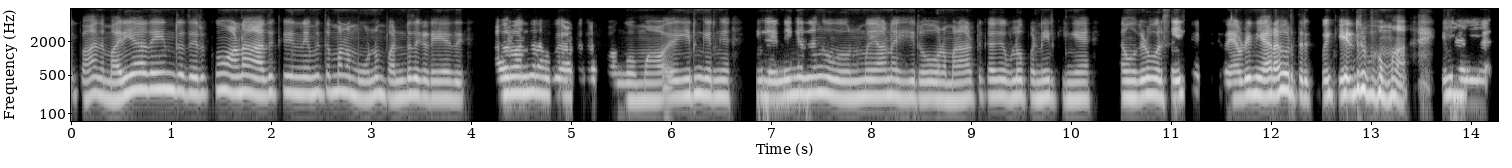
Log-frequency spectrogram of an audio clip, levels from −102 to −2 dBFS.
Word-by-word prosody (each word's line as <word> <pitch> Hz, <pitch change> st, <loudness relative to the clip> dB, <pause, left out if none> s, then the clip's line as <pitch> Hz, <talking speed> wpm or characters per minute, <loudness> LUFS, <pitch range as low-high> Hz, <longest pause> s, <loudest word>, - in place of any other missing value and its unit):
இப்ப 215 Hz, -3 st, -17 dB
அந்த 215 Hz, -2 st, -3 dB
மரியாதைன்றது 270 Hz, +3 st, +2 dB
இருக்கும். 260 Hz, +4 st, -4 dB
ஆனா, 245 Hz, +1 st, +2 dB
அதுக்கு 235 Hz, +2 st, -4 dB, 0.2 s
நிமித்தமா 240 Hz, +2 st, -2 dB
நம்ம 215 Hz, -4 st, -2 dB
ஒண்ணும் 220 Hz, +1 st, -2 dB
பண்றது 210 Hz, +3 st, 0 dB
கிடையாது. 195 Hz, -1 st, -3 dB, 0.4 s
அவரு 225 Hz, +2 st, +3 dB
வந்து 240 Hz, +1 st, +2 dB
நமக்கு 220 Hz, -1 st, -2 dB
ஆட்டோகிராப் 210 Hz, -2 st, -10 dB
வாங்குவோமா! 180 Hz, 0 st, -5 dB, 0.3 s
இருங்க, 220 Hz, +1 st, 0 dB
இருங்க. 205 Hz, 0 st, -1 dB, 0.3 s
நீங்க 200 Hz, -1 st, -1 dB
நீங்கதாங்க 230 Hz, +2 st, +2 dB, 0.2 s
உண்மையான 205 Hz, +1 st, 0 dB
ஹீரோ, 190 Hz, -1 st, -3 dB, 0.2 s
நம்ம 180 Hz, 0 st, -3 dB
நாட்டுக்காக 205 Hz, +2 st, -3 dB
இவ்ளோ 205 Hz, +1 st, -1 dB
பண்ணியிருக்கீங்க. 190 Hz, -1 st, -3 dB, 0.4 s
நான் 195 Hz, -, -3 dB
உங்ககிட்ட 205 Hz, +3 st, +2 dB
ஒரு 200 Hz, -, -2 dB
செல்ஃபி 200 Hz, +3 st, +2 dB
எடுத்துக்கிறேன் 190 Hz, -, -4 dB
அப்பிடின்னு 220 Hz, +2 st, +4 dB
யாராவது 215 Hz, +6 st, +6 dB
ஒருத்தருக்கு 200 Hz, -4 st, -5 dB
போய் 210 Hz, 0 st, -1 dB
கேட்டுருப்போமா! 220 Hz, -4 st, +5 dB, 0.4 s
இல்லல்ல 205 Hz, -2 st, 0 dB
210 Hz, 155 wpm, -23 LUFS, 195-230 Hz, 0.4 s, யாராவது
